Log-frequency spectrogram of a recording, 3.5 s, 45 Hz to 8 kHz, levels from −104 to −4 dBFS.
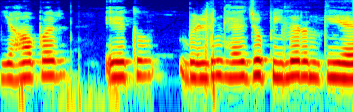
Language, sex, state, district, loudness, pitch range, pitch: Hindi, female, Uttar Pradesh, Lalitpur, -16 LUFS, 220-240 Hz, 230 Hz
